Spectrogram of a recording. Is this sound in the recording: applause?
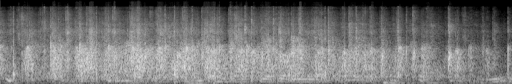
yes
